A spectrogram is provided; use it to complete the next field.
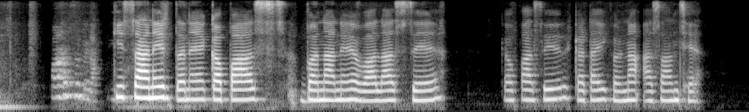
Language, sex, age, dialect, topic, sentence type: Magahi, female, 18-24, Northeastern/Surjapuri, agriculture, statement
